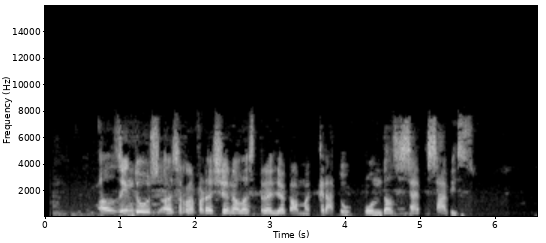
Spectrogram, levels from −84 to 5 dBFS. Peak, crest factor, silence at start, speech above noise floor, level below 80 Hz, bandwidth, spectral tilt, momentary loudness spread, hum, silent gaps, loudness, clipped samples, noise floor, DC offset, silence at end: -2 dBFS; 16 dB; 0.7 s; 50 dB; -64 dBFS; 8.2 kHz; -2.5 dB/octave; 8 LU; none; none; -17 LUFS; under 0.1%; -67 dBFS; under 0.1%; 0.9 s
